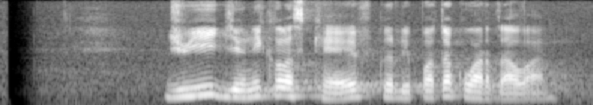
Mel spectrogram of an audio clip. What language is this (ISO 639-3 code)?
sun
